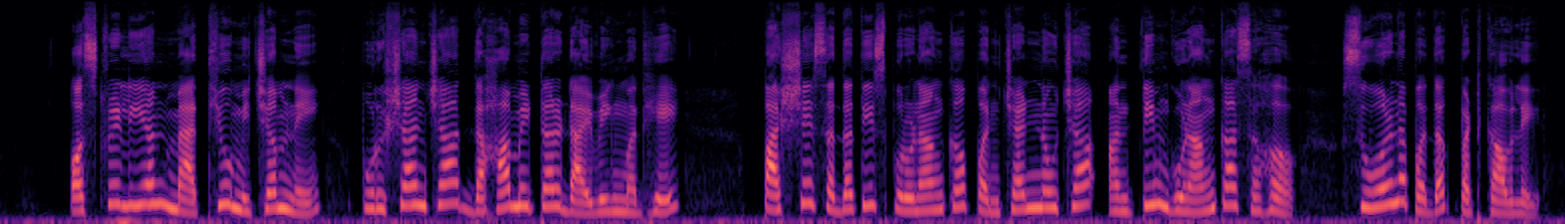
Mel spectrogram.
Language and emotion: Marathi, neutral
